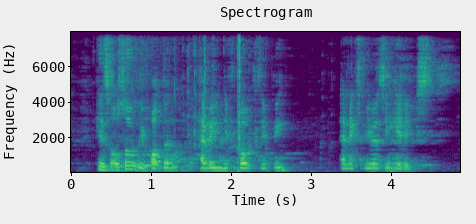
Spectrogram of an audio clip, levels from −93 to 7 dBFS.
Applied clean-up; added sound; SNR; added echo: classical method WPE with log-MMSE.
